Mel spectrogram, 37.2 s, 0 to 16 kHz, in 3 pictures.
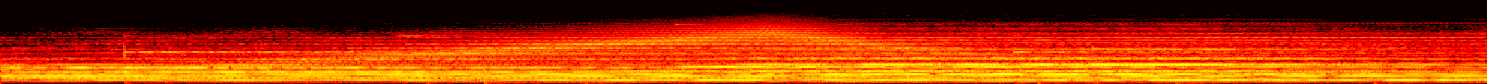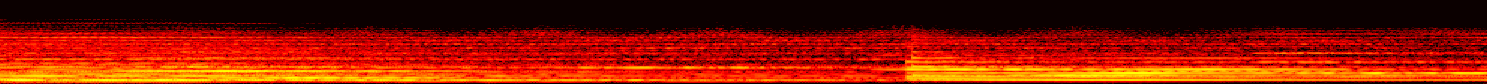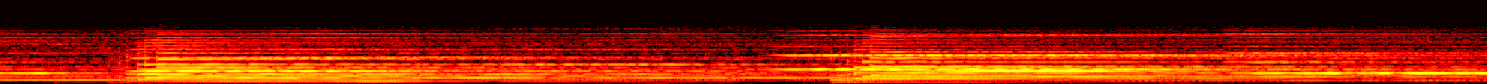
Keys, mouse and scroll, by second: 0.5-5.1 right drag, 5.1 click, 13.3-15.3 scroll up 1, 15.8 click, 18.1 click, 18.7-20.2 scroll down 1, 20.6 ctrl+z, 21.7 click, 22.1 ctrl+z, 30.3 scroll down 1, 30.6 alt+click, 31.7 =, 31.8 =, 33.6 click.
